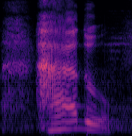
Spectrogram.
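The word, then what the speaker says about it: أشهد: এরপরে কালেমায় শাহাদাত, আশহাদু আল্লা ইলাহা, আশহাদু, এই দেখেন এই যে হা, হা জবর হা, অনেকেই পড়ে আশহাদু, সাধু না, হাদু, আশহাদু, আশহাদু, হা, হা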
